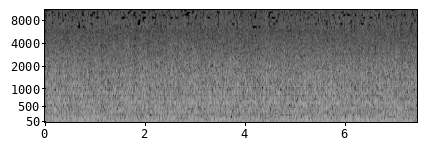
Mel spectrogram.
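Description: Floodwater rushing: a swollen, muddy river in flood making a steady, loud rush.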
